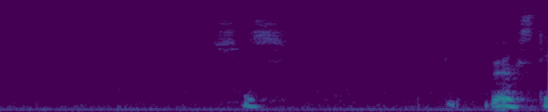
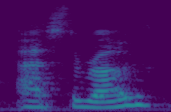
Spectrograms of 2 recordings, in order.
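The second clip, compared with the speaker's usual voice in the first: usual speaking voice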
